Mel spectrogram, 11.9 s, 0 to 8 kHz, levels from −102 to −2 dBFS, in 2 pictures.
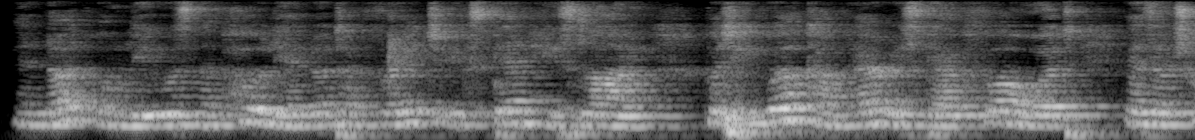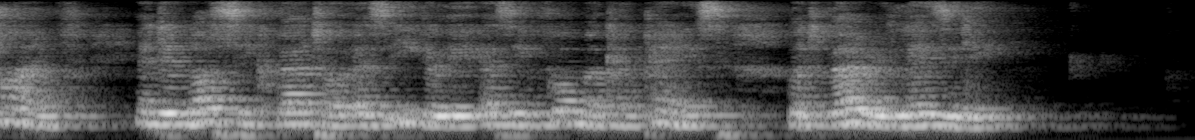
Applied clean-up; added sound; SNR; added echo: none; none; none; reverberation time 0.6 s.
